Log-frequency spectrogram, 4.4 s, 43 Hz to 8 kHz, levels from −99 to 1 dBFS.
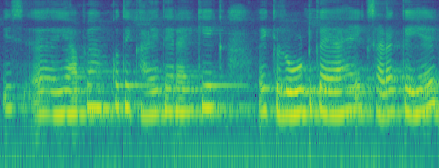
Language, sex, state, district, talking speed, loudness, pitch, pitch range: Hindi, female, Chhattisgarh, Raigarh, 260 wpm, -16 LUFS, 245 Hz, 235-275 Hz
